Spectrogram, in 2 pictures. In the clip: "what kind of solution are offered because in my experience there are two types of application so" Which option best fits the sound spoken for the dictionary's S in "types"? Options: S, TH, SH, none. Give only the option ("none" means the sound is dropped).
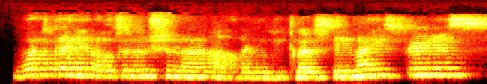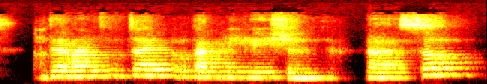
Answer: none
